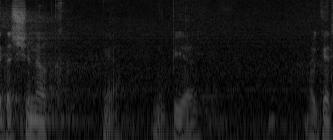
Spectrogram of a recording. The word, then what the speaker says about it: Chinook: How do you pronounce it? It's a kind of Good one. Yes, it's a it's a transport Chinook?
